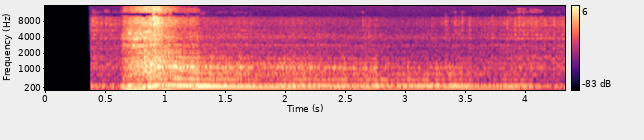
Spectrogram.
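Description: Intro sound effect: a whoosh with a pitched rev that climbs fast and peaks about a second in, then slowly winds down in pitch.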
